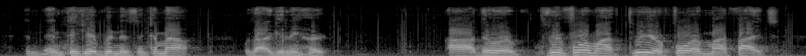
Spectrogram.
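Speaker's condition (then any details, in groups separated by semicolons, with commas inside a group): Parkinson's syndrome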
